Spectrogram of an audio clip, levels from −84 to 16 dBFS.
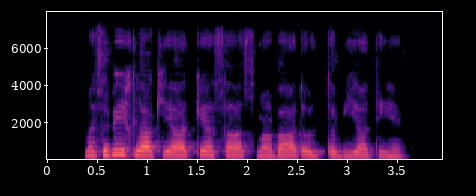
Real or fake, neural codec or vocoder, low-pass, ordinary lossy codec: fake; codec, 44.1 kHz, 7.8 kbps, DAC; 7.2 kHz; Opus, 64 kbps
